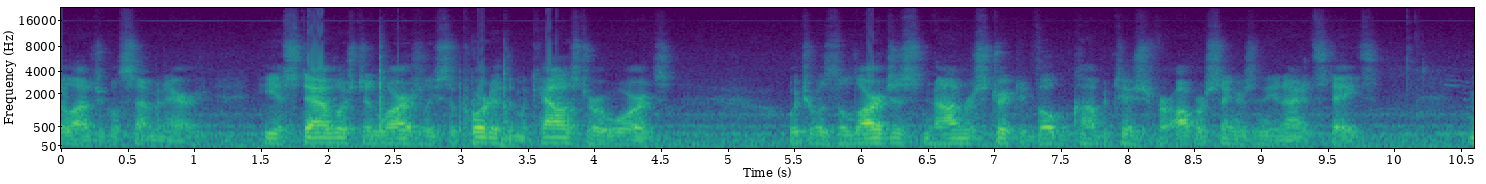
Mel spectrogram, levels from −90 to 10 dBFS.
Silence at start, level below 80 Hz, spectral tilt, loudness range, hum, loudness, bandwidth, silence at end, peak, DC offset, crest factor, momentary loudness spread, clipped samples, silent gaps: 0 s; -40 dBFS; -5.5 dB/octave; 4 LU; none; -19 LUFS; 17.5 kHz; 0 s; 0 dBFS; under 0.1%; 20 dB; 20 LU; under 0.1%; none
